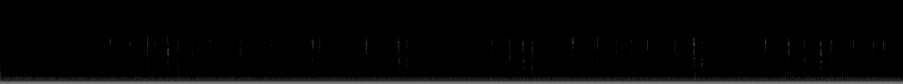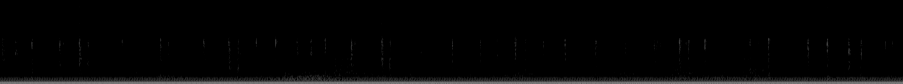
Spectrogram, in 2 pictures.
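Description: Typing on a computer keyboard: a quick, irregular run of key clicks with short pauses between words, over a steady low hum.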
